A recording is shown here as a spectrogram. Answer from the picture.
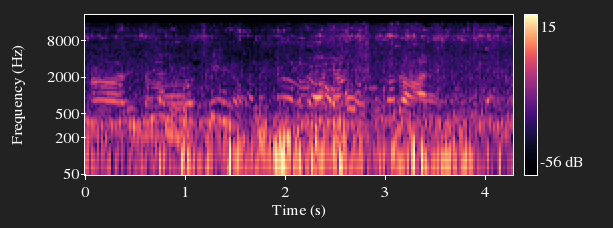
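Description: People talking, the voices fairly quiet, over low irregular knocks and rumble.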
